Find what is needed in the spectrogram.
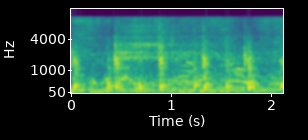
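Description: Spectators' voices chattering and calling out, several overlapping with no clear words, over a steady low hum.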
